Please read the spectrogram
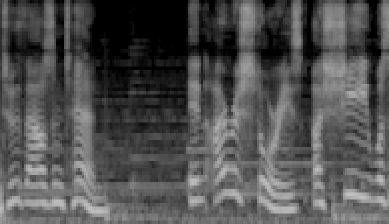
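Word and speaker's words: sídhe: The plural of she is she, pronounced the same, but spelled S-I, often with an acute accent, D-H-E.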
